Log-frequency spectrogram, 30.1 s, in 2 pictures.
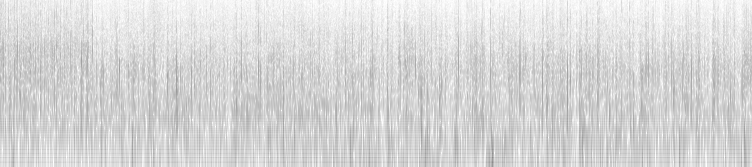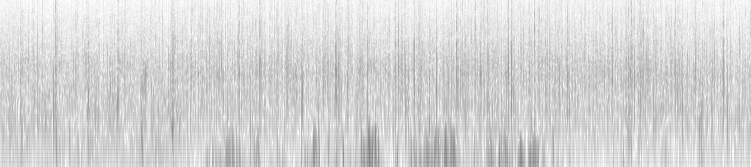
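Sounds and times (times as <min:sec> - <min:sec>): light rain pattering: 0:00.0 - 0:30.0.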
